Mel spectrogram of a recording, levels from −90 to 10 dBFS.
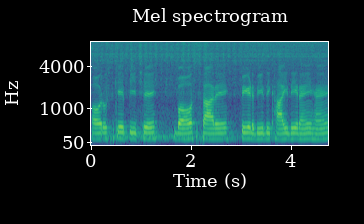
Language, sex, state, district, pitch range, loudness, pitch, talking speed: Hindi, male, Bihar, Kaimur, 120-130 Hz, -17 LUFS, 125 Hz, 140 wpm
